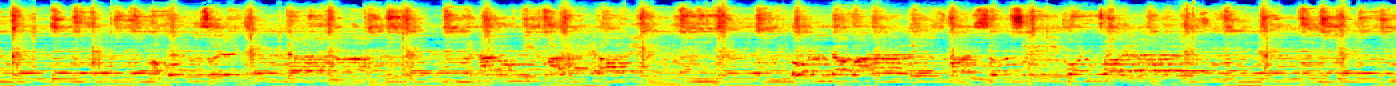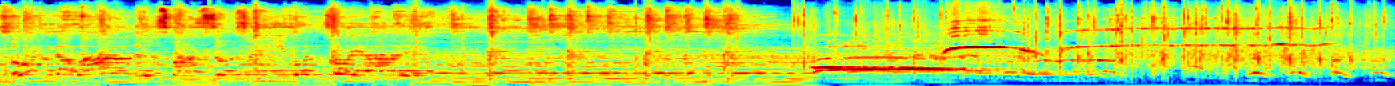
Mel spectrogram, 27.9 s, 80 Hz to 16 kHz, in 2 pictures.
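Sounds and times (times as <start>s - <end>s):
steady bass: 0.0s - 22.2s
guitars: 0.0s - 26.8s
person singing: 1.2s - 6.9s, 7.7s - 12.7s, 13.8s - 18.7s.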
